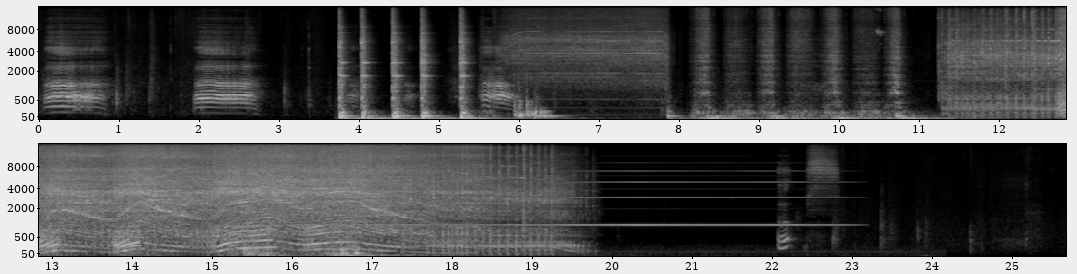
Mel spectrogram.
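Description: A run of edited sound effects: two short vocal sounds from a person, a quick series of sharp knocks, then a long loud harsh noise with wailing glides that rise and fall over it, and a steady high tone that holds for several seconds before cutting off.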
